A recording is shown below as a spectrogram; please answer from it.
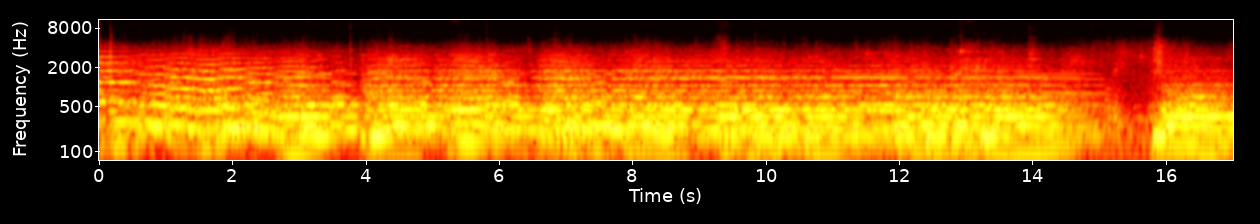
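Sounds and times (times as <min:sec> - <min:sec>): wind band playing chords: 0:00.0 - 0:17.0.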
